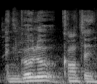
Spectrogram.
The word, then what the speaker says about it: N'Golo Kanté: N'Golo Kanté.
